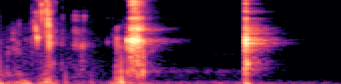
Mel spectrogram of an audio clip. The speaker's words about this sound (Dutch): Sorry, jezus, dat heb ik heel vaak. doe ik gewoon, mijn ik aan het kauwen en dan doe ik mijn tong verkeerd of zo. En dan komt er serieus sowieso straaltje uit mijn mond.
